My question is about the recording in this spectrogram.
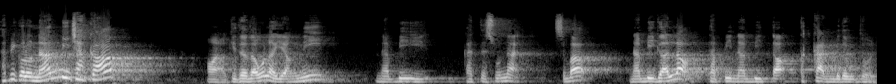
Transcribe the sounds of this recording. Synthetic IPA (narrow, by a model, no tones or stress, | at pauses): t̪ap̬ikalawnabit͡ʃakap̚ | akit̪at̪aulahjaŋnĩ | nãbikat̪əsunat̪̚ | səbap̚nãbiɡalaʔt̪apinãbit̪aʔt̪ə̥kanbət̪ʊlbət̪ʊl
